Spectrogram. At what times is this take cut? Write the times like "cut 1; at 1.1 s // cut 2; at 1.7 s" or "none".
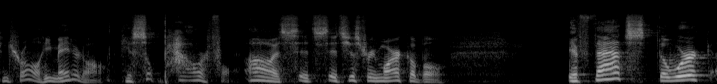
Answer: cut 1; at 1.1 s // cut 2; at 2.4 s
